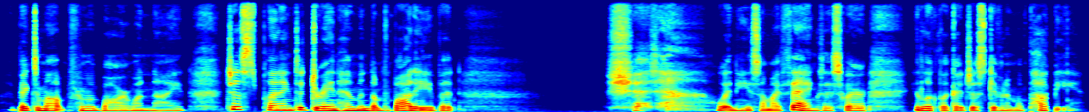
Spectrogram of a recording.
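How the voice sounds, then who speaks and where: A woman playing a wry, guarded vampire who teases and confides in an intimate audio roleplay, casual and sweary, often sinking to a breathy near-whisper. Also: fairly low pitch, dark tone, no room sound, studio quality. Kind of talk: intimate audio roleplay monologue addressed to the listener.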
